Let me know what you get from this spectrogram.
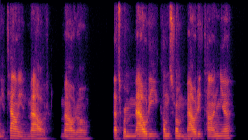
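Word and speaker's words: mawr: And it's even pronounced in, they'll say the Welsh counterpart is M-A-W-R, but you recognize that U-V-W interchange, it's Maud.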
